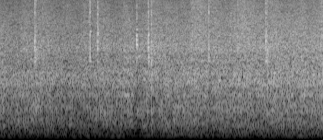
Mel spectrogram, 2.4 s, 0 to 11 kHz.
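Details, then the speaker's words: 1951 Harley Panhead chopper being rewired, points ignition, key switch to first (ignition) position: crisp sharp ticks about every half second as key is cycled on and off; ignition relay switching properly, normal relay click. "So I will turn my key to the first position, you can hear the relay tick. That's a good sign."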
